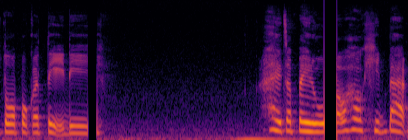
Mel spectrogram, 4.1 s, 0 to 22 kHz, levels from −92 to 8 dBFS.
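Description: At 0.87 to 0.97 s and again at 3.24 to 3.36 s the speech drops to silence for about 94 ms and 127 ms, then resumes. These gaps are likely Bluetooth stalls, where delayed radio packets let the headphone buffer empty before retransmissions arrived.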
